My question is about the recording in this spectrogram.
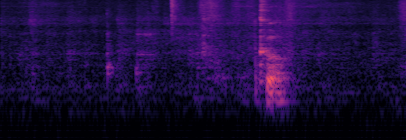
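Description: Small clicks and taps of metal needle-nose pliers working a guitar's switch and handling the wooden body, with a short louder sound about two and a half seconds in.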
